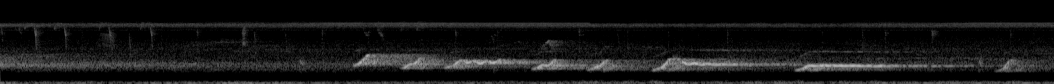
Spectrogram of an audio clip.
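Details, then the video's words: Morning gibbon calls: after about three seconds of insect hum, a series of short rising whoops begins and is repeated in quick succession, ending with a longer sustained note. "ASMR เสียงยามเช้าชะนี"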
